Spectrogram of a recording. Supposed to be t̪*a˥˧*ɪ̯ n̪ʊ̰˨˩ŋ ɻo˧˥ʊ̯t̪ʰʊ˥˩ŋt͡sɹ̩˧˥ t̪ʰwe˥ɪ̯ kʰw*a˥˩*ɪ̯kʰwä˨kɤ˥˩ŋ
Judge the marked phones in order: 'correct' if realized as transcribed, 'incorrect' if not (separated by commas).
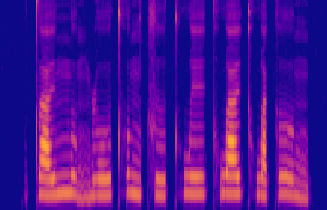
incorrect, incorrect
